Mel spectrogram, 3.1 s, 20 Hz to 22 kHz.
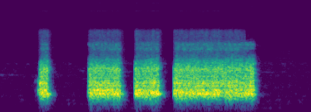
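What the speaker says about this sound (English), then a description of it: "he's got a good squelch breaking signal to me, but no audio" Strong squelch breaks on a 146.415 FM amateur radio simplex net carrying no audio: four bursts of loud open-carrier hiss, one short and three longer, the last lasting nearly a second, separated by silence.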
